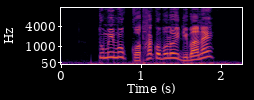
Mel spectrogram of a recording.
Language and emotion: Assamese, angry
